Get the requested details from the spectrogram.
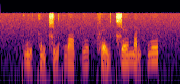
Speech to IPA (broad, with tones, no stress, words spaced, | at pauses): kwɨ̰˧˨ə̯kə̰˧˨nt͡ɕə̰˧˨n kwaː˨˩p̚vo˨˩p̚ fɛ̰˧˥jt͡ɕɛ˨˦ma̰˧˨ŋ hwə˦˥p̚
